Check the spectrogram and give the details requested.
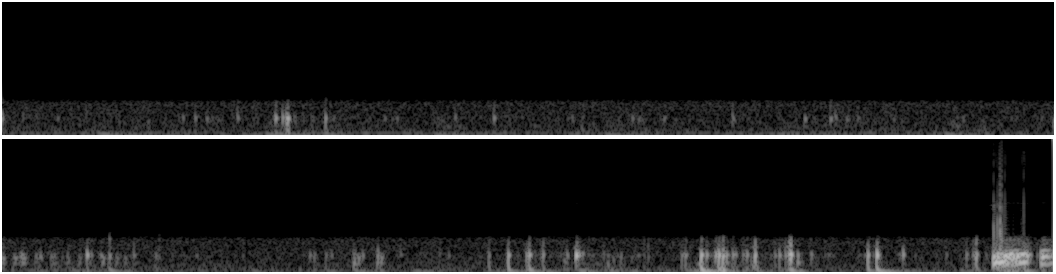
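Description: Low gurgling and rumbling bowel sounds coming in irregular bursts, ordinary stomach growling after a meal.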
